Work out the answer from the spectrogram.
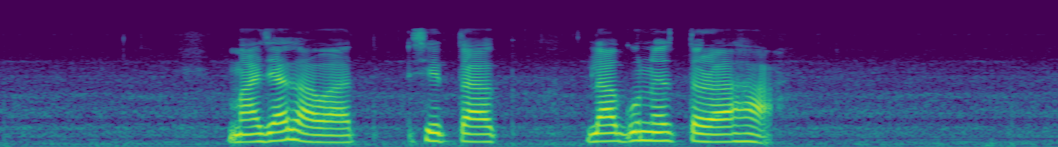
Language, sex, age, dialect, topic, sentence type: Marathi, female, 31-35, Southern Konkan, agriculture, statement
